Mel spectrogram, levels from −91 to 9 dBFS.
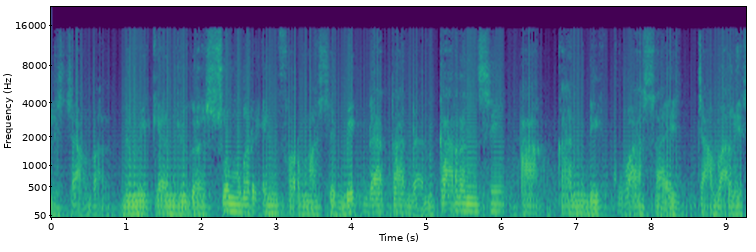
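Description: From start to finish, a block size mismatch (padded): one stage hands over shorter blocks than the next reads, which fits 256 samples written into 480-sample blocks, leaving the rest of each zero-filled. That gap repeats as a 100 Hz buzz, and the sound runs at 0.533 times normal speed, with pitch roughly unchanged.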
